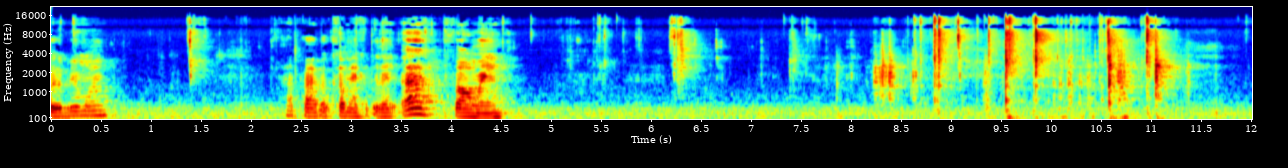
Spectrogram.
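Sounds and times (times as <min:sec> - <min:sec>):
crab shells cracking: 0:08.5 - 0:11.2.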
